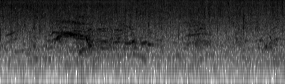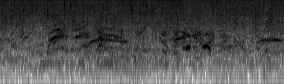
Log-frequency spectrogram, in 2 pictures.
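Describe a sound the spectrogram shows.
A toddler babbles and squeals nearby.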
